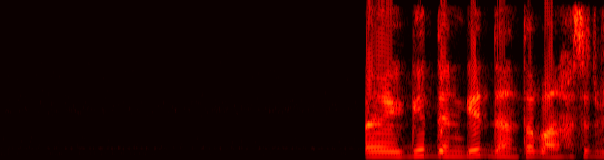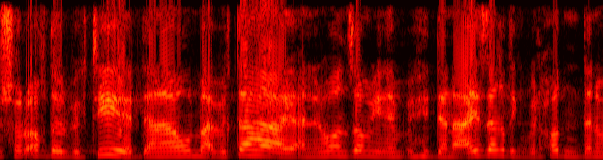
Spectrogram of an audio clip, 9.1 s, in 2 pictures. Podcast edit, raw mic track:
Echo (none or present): none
